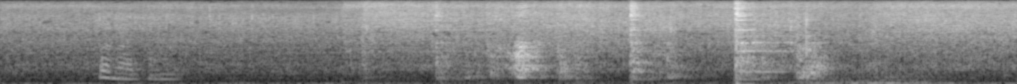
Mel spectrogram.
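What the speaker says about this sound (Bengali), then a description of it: "মশলাটা ভাজা হয়ে যায়" Ground spices including cumin powder frying in a pan, a soft steady sizzle broken by several sharp spatula scrapes and clacks against the metal, no talking.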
